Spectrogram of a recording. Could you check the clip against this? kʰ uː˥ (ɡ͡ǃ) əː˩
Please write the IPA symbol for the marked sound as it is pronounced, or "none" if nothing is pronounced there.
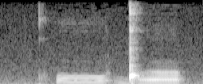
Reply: ɡ͡ǃ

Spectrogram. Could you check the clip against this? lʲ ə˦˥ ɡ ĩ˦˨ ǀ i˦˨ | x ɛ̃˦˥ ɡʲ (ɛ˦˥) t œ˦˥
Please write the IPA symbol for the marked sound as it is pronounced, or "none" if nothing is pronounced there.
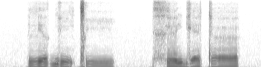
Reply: ɛ˦˨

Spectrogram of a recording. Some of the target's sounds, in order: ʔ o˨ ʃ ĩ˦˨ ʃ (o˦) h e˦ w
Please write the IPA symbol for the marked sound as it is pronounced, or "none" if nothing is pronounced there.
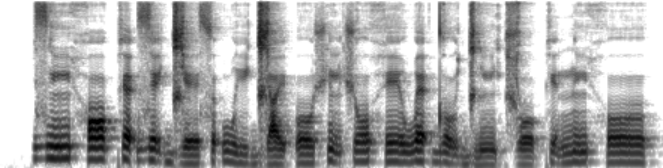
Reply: o˦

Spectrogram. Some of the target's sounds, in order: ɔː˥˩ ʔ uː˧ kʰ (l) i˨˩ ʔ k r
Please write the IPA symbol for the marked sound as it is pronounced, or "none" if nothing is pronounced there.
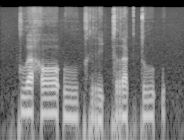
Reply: r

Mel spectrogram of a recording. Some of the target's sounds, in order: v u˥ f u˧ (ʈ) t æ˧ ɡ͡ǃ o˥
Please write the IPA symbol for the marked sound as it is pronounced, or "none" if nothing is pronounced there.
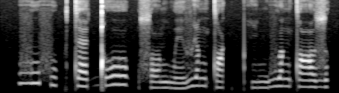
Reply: k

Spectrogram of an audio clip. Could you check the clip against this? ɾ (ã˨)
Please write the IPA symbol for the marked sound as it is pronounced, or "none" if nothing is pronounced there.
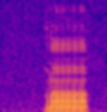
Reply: ã˨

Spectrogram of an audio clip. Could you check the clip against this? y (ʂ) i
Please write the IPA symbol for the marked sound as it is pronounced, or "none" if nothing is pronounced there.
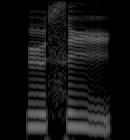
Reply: s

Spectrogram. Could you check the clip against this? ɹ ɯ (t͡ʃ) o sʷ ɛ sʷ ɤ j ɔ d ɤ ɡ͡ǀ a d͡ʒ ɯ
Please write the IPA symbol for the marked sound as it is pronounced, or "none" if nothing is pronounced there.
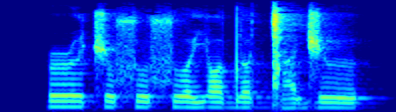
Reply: t͡ʃ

